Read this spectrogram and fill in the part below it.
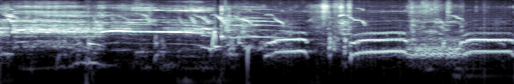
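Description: A rooster crows loudly and repeatedly nearby while several chickens cluck and squawk continuously around it.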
